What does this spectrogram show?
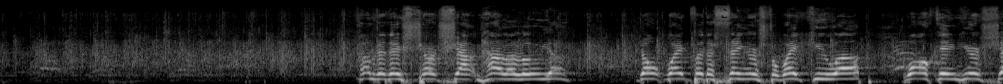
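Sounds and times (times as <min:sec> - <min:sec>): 
people clapping hands: 0:00.0 - 0:10.0
speech: 0:03.6 - 0:05.8, 0:06.4 - 0:10.0.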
